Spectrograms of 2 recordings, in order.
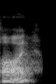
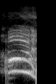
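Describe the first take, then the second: First: It is said flat and low in pitch. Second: It is said high and lively in pitch. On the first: The speaker calls it wrong. "not hi" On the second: The speaker calls it right. "You have to speak very up here"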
